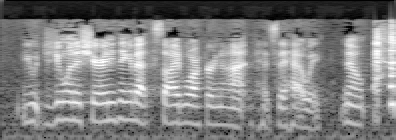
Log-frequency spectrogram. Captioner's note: gently laughs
